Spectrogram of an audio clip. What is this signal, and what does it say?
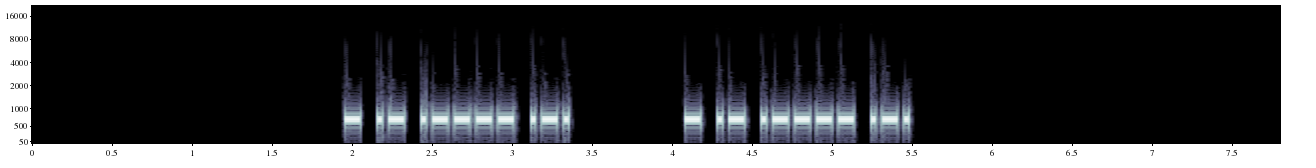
Morse code, heard as a keyed tone, about 36 wpm, 700 Hz. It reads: TA1R TA1R
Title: DXCC-100 Call Signs - 4 Characters - Repeated 2x - 35wpm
